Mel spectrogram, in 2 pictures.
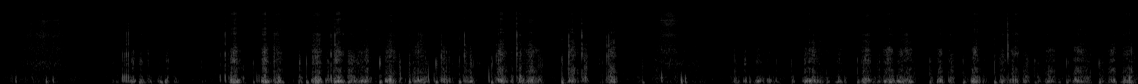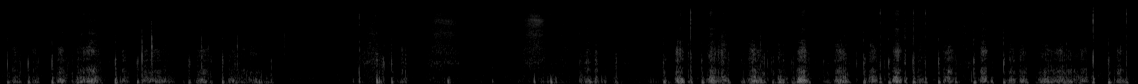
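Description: Close-miked ballpoint pen writing on paper in quick short scratchy strokes, as words are handwritten one after another, with a brief pause about two-thirds of the way through.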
